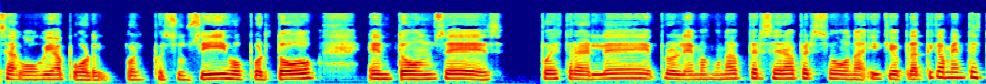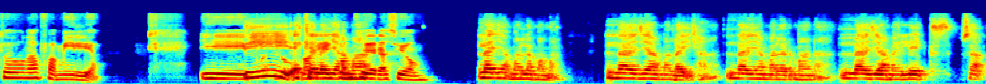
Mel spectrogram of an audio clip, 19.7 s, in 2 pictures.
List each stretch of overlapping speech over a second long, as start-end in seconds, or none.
12.3-13.6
